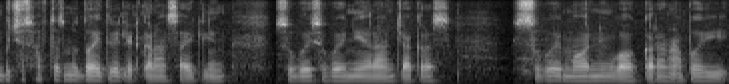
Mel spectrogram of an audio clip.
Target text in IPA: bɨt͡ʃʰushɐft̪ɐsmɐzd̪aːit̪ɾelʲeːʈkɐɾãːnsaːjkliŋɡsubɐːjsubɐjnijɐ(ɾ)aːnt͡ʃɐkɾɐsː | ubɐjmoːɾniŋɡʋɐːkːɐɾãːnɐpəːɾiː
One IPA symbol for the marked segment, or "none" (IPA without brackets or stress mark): ɾ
